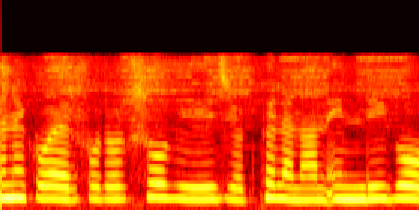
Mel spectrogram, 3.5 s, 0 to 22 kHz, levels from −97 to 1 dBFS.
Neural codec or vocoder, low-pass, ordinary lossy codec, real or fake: none; 7.2 kHz; none; real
